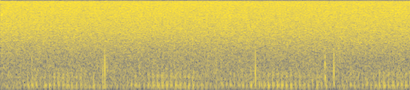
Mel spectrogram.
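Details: A domestic cat purring while kneading: a steady low rumbling purr pulsing in even waves, with a few faint clicks over soft background hiss.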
